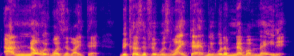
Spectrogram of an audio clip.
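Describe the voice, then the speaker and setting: A fifty-year-old man hosting a call-in talk show. His voice sits a little high for a man, and he speaks with fervor, doubling back on words as he drives his argument home. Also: big pitch swings, moderate pace, a bit bright, husky. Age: 50s. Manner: impassioned, repeats words when building a point.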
